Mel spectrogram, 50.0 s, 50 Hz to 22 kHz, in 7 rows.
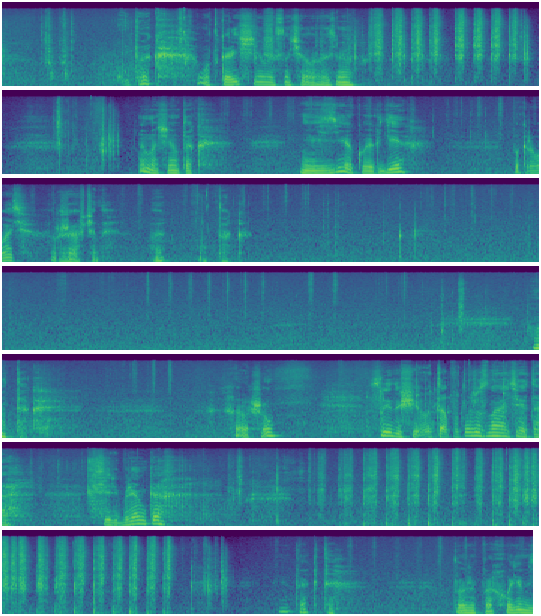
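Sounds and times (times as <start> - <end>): low room hiss: 0.0 - 50.0
paintbrush scrubbing on paper towel: 3.1 - 6.9, 39.7 - 45.3.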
